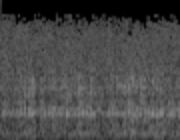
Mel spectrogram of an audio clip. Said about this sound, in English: Thought I heard. Wait a minute. It's a car.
